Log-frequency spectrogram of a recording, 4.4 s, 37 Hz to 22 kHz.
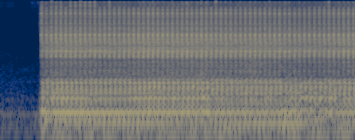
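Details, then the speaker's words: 1976 BMW 2002 (Weber carbs, big cam, headers) fuel system rebuilt with custom tank holding about a gallon and new electric fuel pump: rapid, even ticking buzz, steady rhythm; pump running normally, checking for leaks, none found. "okay got everything tightened up so I'm just going to run the fuel pump and uh make sure that there's no leaks"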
